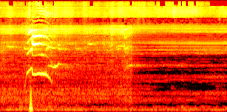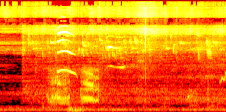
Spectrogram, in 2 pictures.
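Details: Three-week-old kittens exploring a grassy lawn with their mother; one sharp, high mew opens, followed by a quiet stretch, then fainter mews and soft rustling bursts near the middle, with a steady outdoor hiss behind.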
